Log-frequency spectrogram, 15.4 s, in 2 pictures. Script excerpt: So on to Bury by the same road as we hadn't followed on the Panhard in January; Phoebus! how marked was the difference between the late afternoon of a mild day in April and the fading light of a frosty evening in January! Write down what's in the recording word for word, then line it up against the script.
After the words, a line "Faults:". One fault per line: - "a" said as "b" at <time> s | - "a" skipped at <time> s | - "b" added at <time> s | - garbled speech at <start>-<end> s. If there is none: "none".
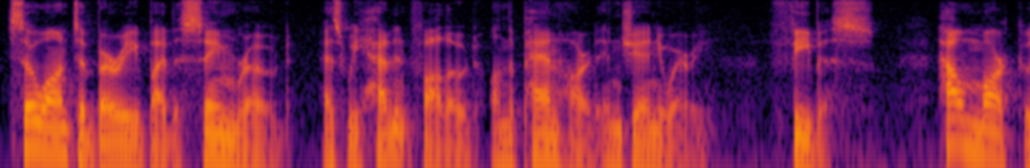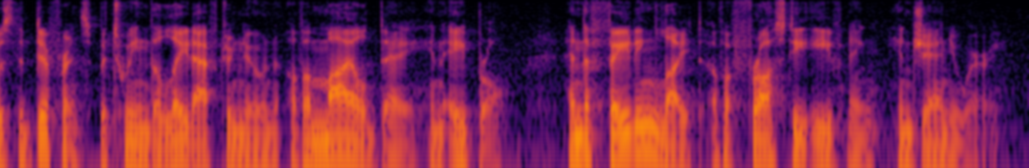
So on to Bury by the same road as we hadn't followed on the Panhard in January; Phoebus! how marked was the difference between the late afternoon of a mild day in April and the fading light of a frosty evening in January!
Faults:
none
